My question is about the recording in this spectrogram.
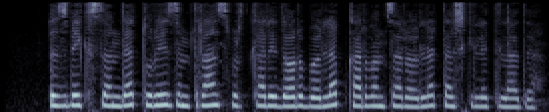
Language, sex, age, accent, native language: Uzbek, female, 19-29, Qashqadaryo, Uzbek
